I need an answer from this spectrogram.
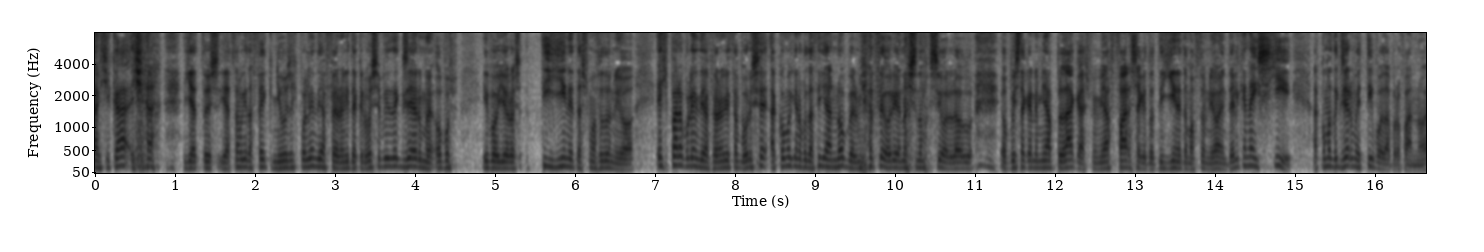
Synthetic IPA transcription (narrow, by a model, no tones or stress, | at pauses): ɐɾçikɐʝʝɐt̪usʝɐft̪ɐmʝɐt̪ɐfejknus̬eçi̥po̞lienðiɐfe̞ɾonʝɐt̪iɐkɾivo̞sepiðiðe̞ɡze̞ɾume̞ʔo̞po̞s | ipeoʝoɾost̪iʝine̞t̪eɐspumeɐft̪ot̪onio̞e̞çi̥pɐɾɐpo̞lienðiɐfɾnʝɐt̪iθɐbo̞ɾuse̞ʔɐko̞mɐce̞nɐpɾot̪ɐθiʝɐno̞be̞lmɲɐθe̞o̞ɾiɐenosnomɐsio̞lo̞ɣuoːpiosθɐkɐnemɲɐplɐkɐːspumemɲɐfɐɾsɐʝɐt̪o̞t̪iʝine̞t̪emeɐft̪ot̪onio̞end̪elcenɐisçi | ɐko̞mɐðe̞ɡze̞ɾume̞t̪ipo̞t̪ɐpɾo̞fɐno̞s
